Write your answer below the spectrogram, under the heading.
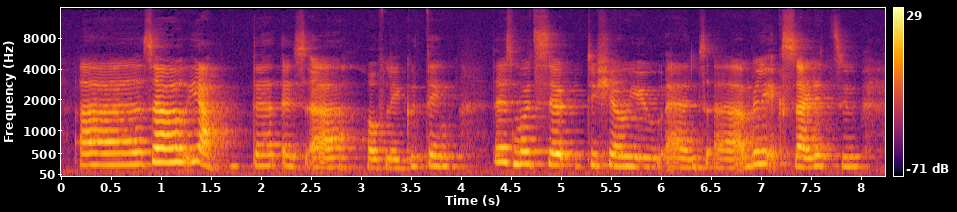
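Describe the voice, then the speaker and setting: With audible room echo and noticeable background noise, a woman speaks at a fairly slow pace with ordinary pitch variation. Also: fairly high pitch for a woman. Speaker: knitting podcaster. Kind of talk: casual chat. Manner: halting with many fillers.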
